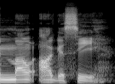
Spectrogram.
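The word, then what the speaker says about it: Mount Agassiz: I'm not sure where the emphasis like which syllable is emphasized but it's actually Mount Agassi you pronounce it really so it's not yeah the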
